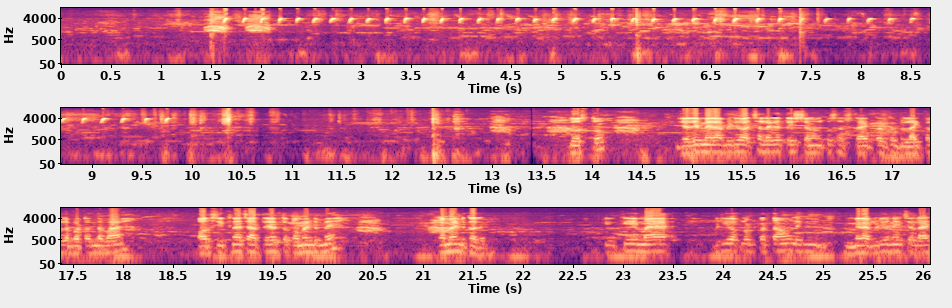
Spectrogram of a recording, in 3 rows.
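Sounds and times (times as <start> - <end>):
bird chirping rapidly: 1.3 - 10.2.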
